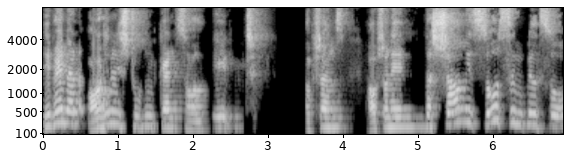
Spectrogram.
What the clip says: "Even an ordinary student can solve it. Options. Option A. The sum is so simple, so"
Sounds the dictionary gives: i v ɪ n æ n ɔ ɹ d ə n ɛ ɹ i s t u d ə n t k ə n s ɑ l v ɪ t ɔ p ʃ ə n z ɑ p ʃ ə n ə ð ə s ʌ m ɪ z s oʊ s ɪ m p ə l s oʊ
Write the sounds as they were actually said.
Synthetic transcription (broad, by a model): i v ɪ n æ n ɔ ɹ d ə n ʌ ɹ i s t u d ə n t k ə n s ɑ l v ɪ t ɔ p ʃ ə n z ɑ p ʃ ə n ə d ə ʃ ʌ m ɪ z s oʊ s ɪ m p ə l s oʊ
